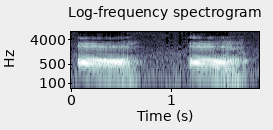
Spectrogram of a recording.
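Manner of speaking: a hint of a deaf old person asking "Eh, eh"; mock hard of hearing. Shown as a demonstration. Teacher voicing a girl pretending not to hear. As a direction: play an older person who can't hear. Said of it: "Can you say it".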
